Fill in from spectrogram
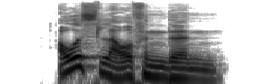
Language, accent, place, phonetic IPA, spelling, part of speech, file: German, Germany, Berlin, [ˈaʊ̯sˌlaʊ̯fn̩dən], auslaufenden, adjective, De-auslaufenden.ogg
- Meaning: inflection of auslaufend: 1. strong genitive masculine/neuter singular 2. weak/mixed genitive/dative all-gender singular 3. strong/weak/mixed accusative masculine singular 4. strong dative plural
